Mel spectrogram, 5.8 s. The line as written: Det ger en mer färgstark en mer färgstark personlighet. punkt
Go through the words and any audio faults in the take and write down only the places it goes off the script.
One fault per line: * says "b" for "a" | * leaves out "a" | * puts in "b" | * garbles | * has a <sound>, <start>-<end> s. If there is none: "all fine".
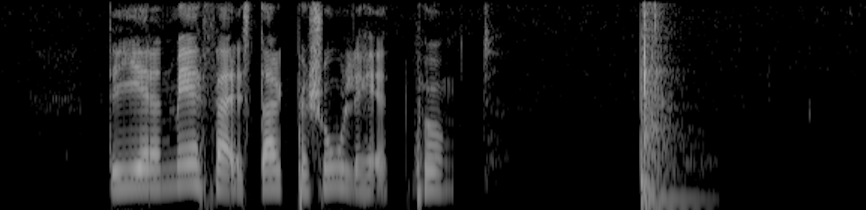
* leaves out "en mer färgstark"
* has a thud, 4.3-4.8 s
